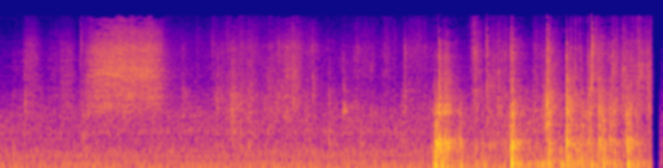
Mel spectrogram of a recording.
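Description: Paper wrapper rustling and crinkling as a stick of butter is unwrapped by hand. There is a soft rustle about half a second in, then a quick run of crinkles near the end.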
